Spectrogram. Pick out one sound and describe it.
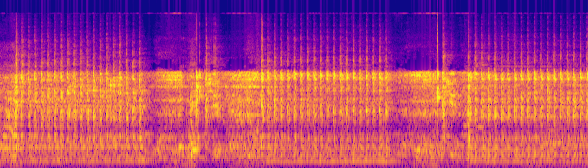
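Loud music plays with a fast, steady beat.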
